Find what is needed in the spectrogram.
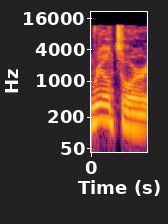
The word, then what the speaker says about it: realtor: Realtor is done. – Yeah, I think he says realtor this time. Raylan's learned how to pronounce it correctly.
